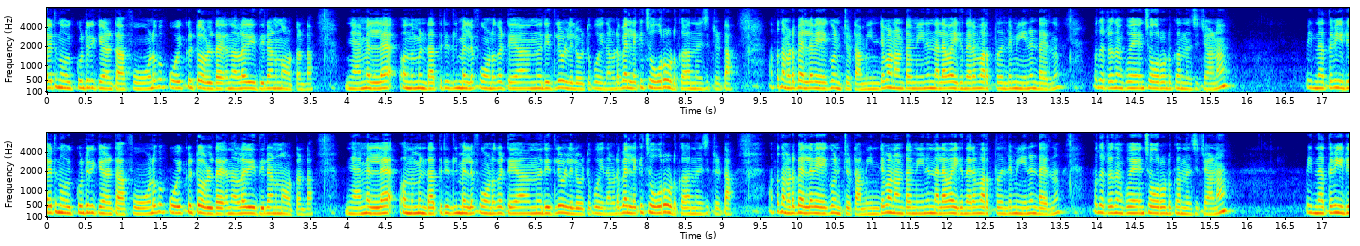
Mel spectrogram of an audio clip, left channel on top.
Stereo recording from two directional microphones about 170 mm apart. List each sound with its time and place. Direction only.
0.0 s a woman's voice: 15° right (ahead or behind)
16.7 s a woman's voice: 25° right (ahead or behind)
